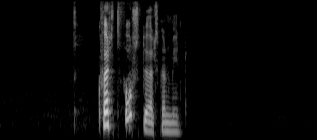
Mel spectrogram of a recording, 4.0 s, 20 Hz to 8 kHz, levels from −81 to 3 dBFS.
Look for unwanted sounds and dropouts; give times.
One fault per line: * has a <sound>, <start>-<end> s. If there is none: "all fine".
all fine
